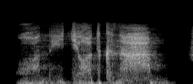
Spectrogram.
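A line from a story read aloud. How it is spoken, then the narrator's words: Whisper. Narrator (Russian): шепнула Кристина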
